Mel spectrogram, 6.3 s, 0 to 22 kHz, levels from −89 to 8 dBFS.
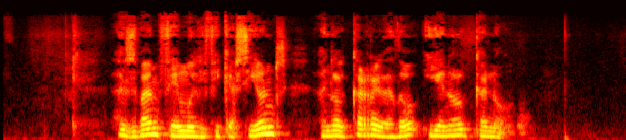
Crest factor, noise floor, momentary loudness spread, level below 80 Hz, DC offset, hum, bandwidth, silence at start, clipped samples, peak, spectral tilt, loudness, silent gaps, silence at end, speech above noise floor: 16 dB; -62 dBFS; 21 LU; -48 dBFS; under 0.1%; none; 15 kHz; 0.7 s; under 0.1%; -2 dBFS; -5.5 dB/octave; -17 LUFS; none; 0.6 s; 45 dB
